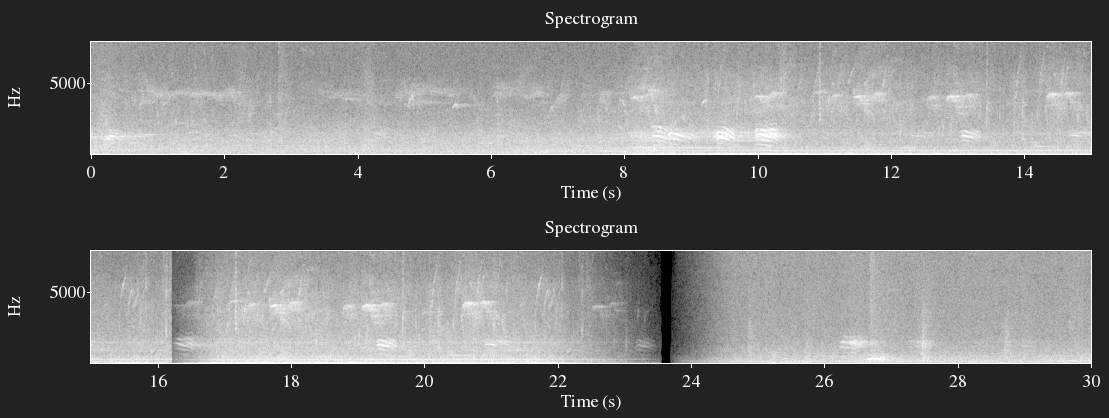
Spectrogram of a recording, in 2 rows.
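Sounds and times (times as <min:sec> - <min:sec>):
faint low hum: 0:00.0 - 0:22.8
birds chirping: 0:03.4 - 0:22.8.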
